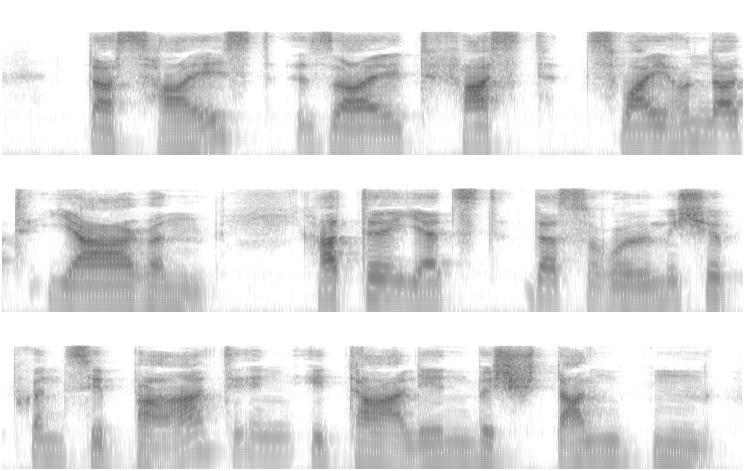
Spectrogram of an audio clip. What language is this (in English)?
German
